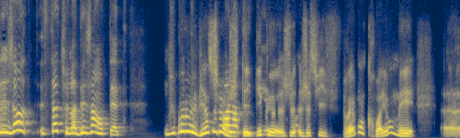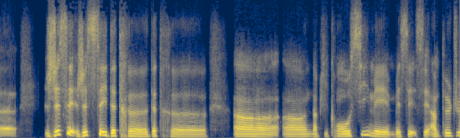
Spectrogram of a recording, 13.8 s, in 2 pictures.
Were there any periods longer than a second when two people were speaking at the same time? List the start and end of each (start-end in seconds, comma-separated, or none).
2.7-4.2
